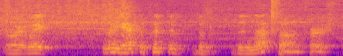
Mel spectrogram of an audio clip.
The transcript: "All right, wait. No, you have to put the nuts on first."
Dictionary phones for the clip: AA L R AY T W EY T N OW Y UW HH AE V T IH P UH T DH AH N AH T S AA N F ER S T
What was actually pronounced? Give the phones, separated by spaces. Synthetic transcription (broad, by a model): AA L R AY T W EY T N OW Y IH HH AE F T IH P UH T DH AH N AH T S N F ER S T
